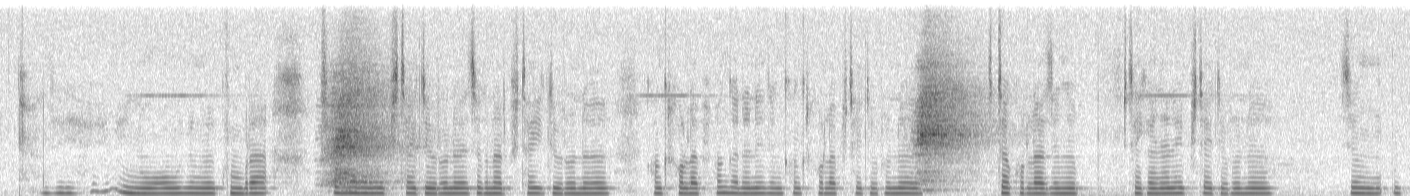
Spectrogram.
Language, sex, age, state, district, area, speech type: Bodo, female, 30-45, Assam, Kokrajhar, rural, spontaneous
